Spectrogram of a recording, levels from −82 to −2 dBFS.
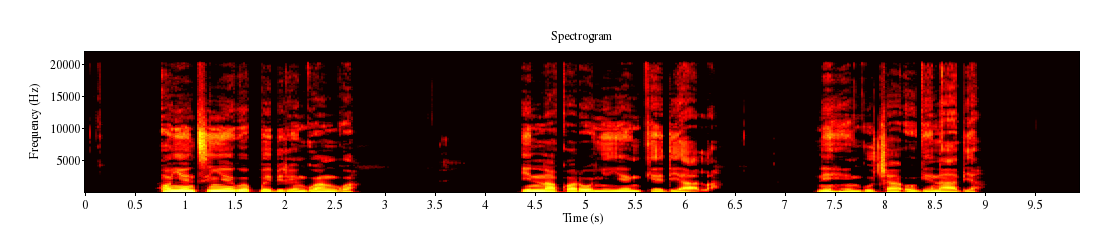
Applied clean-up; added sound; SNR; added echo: none; none; none; none.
